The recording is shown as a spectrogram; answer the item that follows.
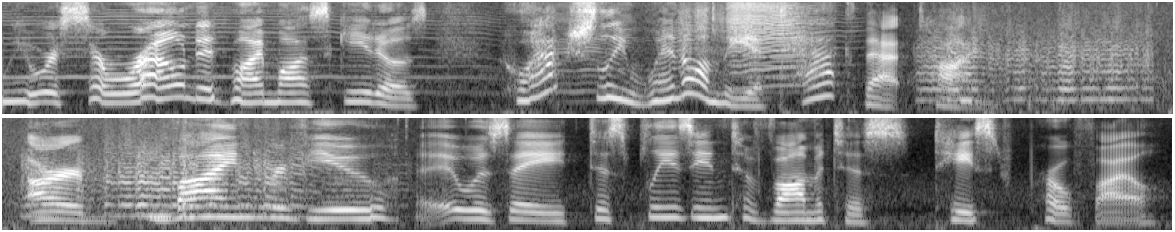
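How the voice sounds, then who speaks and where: A woman's voice: mid-range voice, a bit bright, slight background noise. Earnest, hapless small-time inventor played by a woman, hesitant rambling narrator for an improvised comedy audio drama, mid-range voice. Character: earnest, hapless amateur artisanal-coffee maker telling camping misadventures. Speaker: podcast narrator.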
